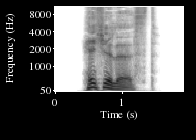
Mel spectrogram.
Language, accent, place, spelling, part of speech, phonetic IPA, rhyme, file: German, Germany, Berlin, hechelest, verb, [ˈhɛçələst], -ɛçələst, De-hechelest.ogg
- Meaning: second-person singular subjunctive I of hecheln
